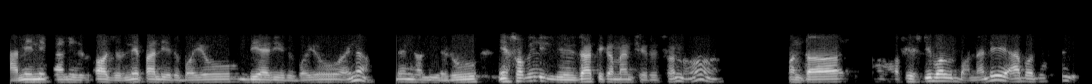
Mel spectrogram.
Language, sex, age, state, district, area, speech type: Nepali, male, 30-45, West Bengal, Jalpaiguri, rural, conversation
